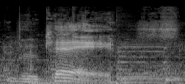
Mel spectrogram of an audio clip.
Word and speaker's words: Bucket: A uppity woman marries a guy named Bucket, and she decides to pronounce the name Bouquet.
